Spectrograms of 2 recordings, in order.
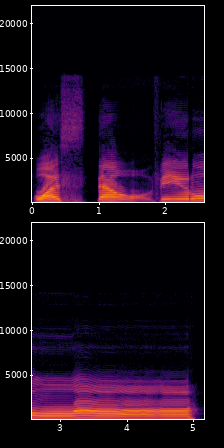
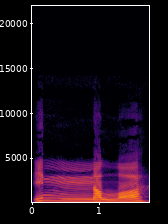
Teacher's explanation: Allah lafzul jalalah, lafaz yang agung. Kita panjangkan 2 harakat.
